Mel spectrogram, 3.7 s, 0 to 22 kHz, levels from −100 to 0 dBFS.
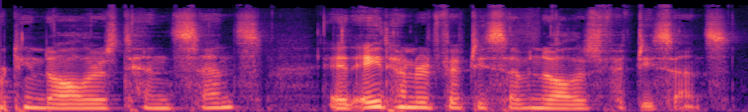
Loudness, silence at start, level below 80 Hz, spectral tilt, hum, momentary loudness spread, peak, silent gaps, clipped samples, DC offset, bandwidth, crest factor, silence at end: -22 LUFS; 0 s; -50 dBFS; -4 dB/octave; none; 10 LU; -2 dBFS; none; under 0.1%; under 0.1%; 18 kHz; 20 dB; 0.1 s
